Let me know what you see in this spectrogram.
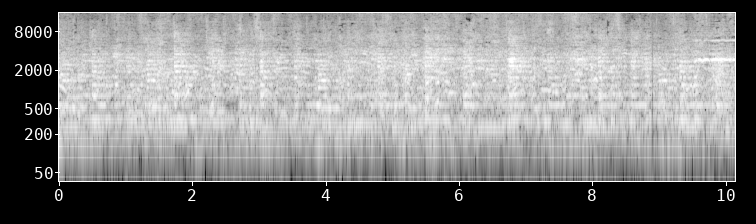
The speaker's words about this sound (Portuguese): Viram acabar até com a celebração para Nossa Senhora Aparecida na casa dela. Xingaram a igreja porque o sino da igreja estava tocando, todos bebendo.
